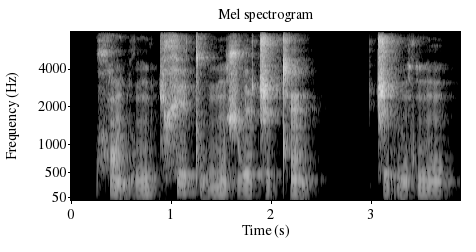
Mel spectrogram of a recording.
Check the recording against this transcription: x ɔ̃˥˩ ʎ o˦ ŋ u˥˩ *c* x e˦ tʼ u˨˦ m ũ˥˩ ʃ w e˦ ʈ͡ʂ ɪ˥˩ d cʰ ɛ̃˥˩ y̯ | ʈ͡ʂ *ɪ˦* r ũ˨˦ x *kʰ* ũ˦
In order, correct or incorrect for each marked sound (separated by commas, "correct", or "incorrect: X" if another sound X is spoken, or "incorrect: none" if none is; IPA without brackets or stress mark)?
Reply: correct, correct, incorrect: ŋ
